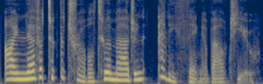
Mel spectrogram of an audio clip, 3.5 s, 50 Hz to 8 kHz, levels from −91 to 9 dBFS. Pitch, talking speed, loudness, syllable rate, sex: 195 Hz, 170 wpm, -17 LUFS, 5.6 syllables/s, female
